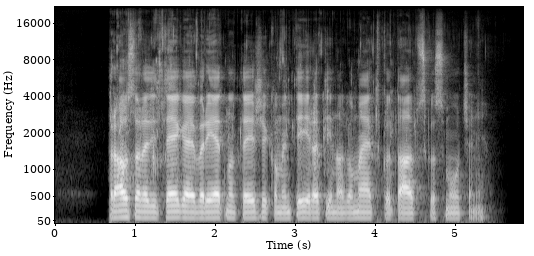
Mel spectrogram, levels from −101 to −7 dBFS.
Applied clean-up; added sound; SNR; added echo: neural mask model Resemble Enhance denoiser.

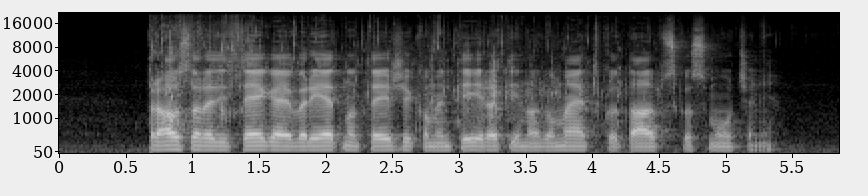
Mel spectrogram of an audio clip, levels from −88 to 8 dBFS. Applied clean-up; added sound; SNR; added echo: none; Fill (with liquid); 18 dB; none.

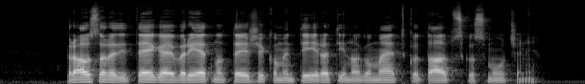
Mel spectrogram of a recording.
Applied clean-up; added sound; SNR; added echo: none; none; none; none.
